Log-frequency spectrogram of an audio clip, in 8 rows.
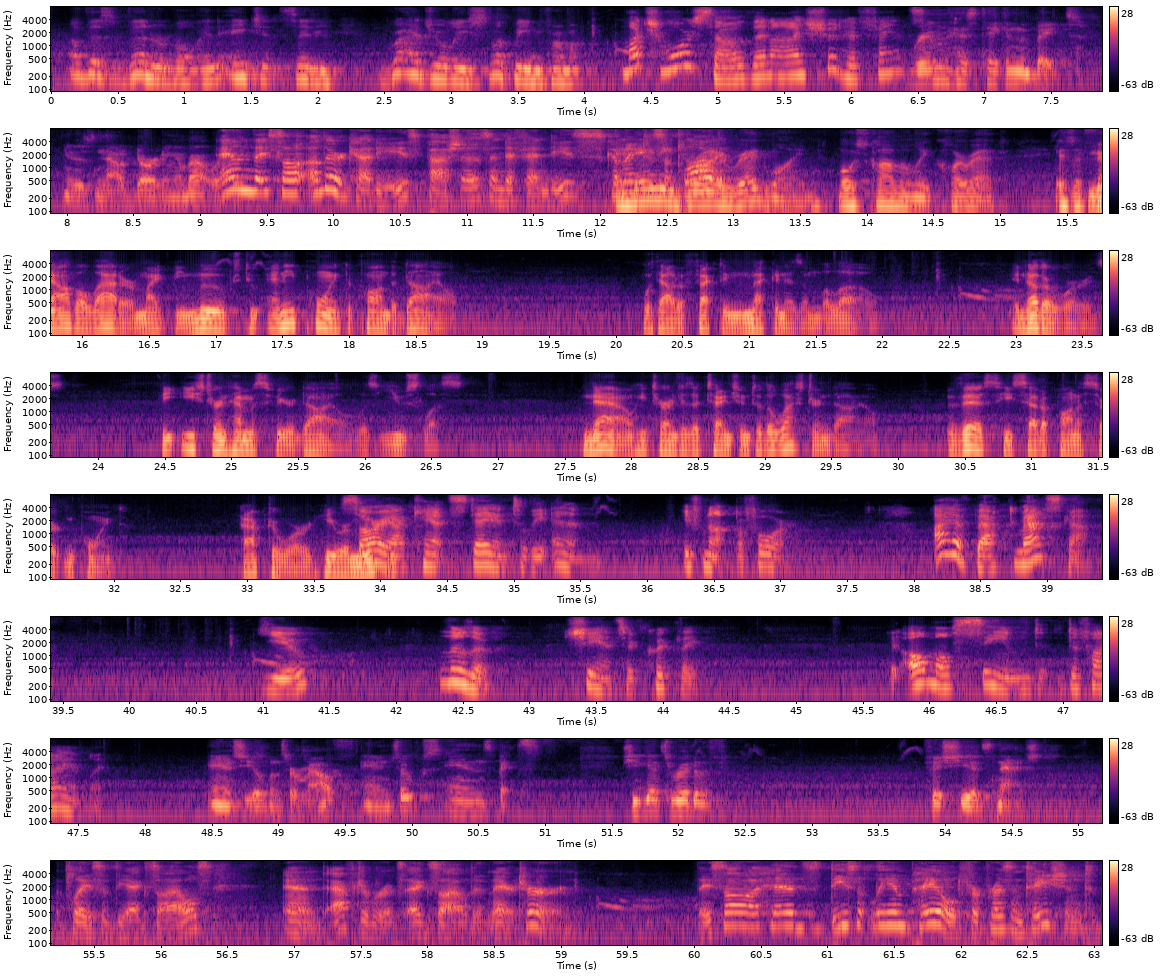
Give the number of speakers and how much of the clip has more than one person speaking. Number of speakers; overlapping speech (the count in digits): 6, about 4%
